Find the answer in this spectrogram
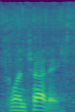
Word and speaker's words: guanciale: the how do you say this again guanciale go on chatty yeah so we're gonna give like nice sear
